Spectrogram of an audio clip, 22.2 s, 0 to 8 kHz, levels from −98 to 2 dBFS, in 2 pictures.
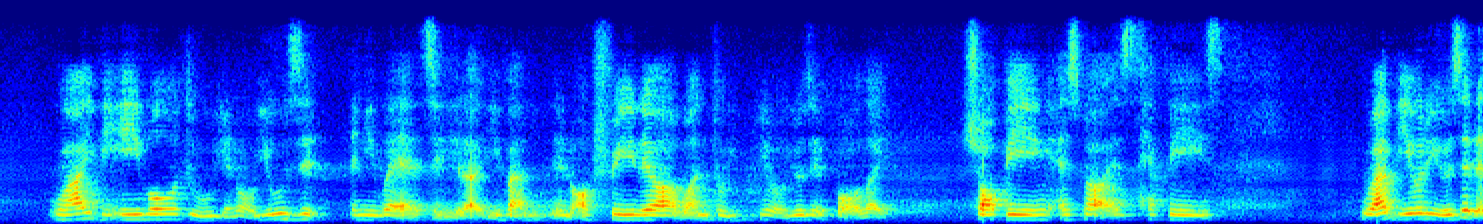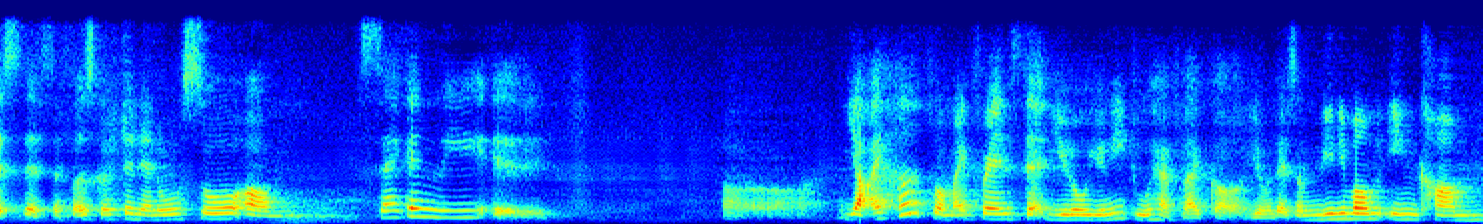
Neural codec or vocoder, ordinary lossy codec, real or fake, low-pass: codec, 24 kHz, 0.5 kbps, DualCodec; none; fake; 7.2 kHz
